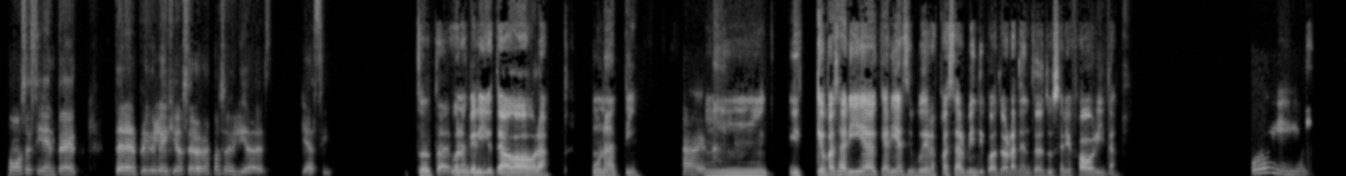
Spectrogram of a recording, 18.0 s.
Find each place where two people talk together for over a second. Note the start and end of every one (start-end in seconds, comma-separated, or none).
none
